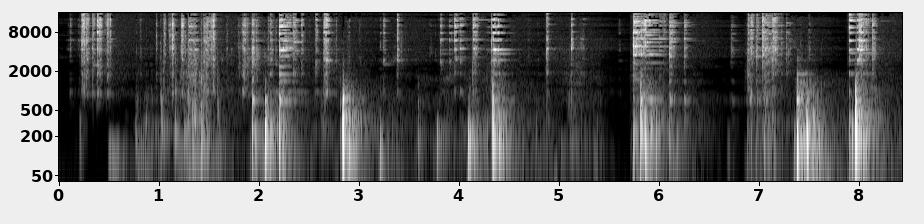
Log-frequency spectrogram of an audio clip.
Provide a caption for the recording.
Moving cutlery.
{"fr":"Couverts 6","desc":"Bouger des couverts.","tags":"assiette couvert cuisine fourchette couteau cuillère"}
